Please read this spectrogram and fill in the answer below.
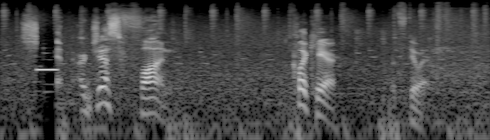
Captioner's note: beep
